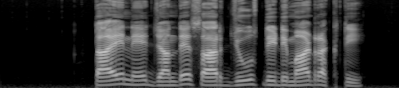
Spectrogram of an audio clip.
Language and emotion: Punjabi, neutral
